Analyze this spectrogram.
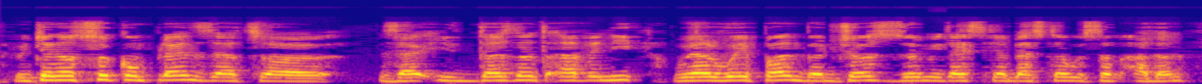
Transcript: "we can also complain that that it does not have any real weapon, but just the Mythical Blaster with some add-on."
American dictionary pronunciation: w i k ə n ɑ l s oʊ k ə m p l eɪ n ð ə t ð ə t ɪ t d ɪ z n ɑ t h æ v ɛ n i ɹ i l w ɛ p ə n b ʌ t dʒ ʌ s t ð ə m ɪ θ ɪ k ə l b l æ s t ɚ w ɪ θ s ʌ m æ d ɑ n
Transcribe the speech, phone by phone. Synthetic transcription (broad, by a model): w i k ə n ɑ l s oʊ k ə m p l eɪ n ð ə t ð ə t ɪ t d ɪ z n ɑ t h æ v ɛ n i w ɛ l w ɛ p ə n b ʌ t dʒ ʌ s t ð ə m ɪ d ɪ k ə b l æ s t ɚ w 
